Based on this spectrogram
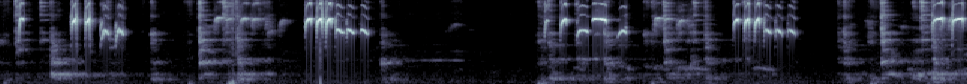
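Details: A cinereous tit singing to prompt an untrained bird to join in: repeated phrases of bright high whistles falling to lower chips, with pauses of a second or more and faint chatter between.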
